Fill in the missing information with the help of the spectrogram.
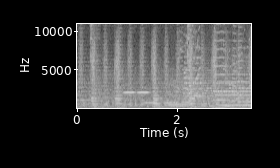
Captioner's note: toots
